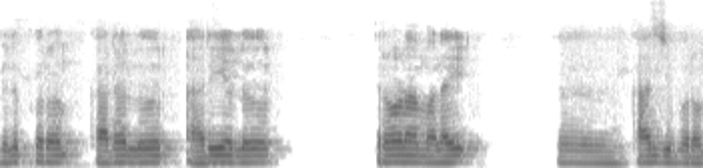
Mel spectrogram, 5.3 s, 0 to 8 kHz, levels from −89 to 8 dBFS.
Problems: low volume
